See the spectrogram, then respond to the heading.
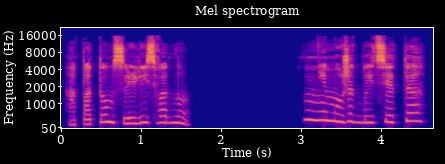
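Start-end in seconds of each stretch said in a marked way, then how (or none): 3.0-4.5 high, stunned gasp of disbelief; shocked disbelief. A narrator's reading. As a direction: cannot believe her eyes. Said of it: "Бри ошарашенно глянула".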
